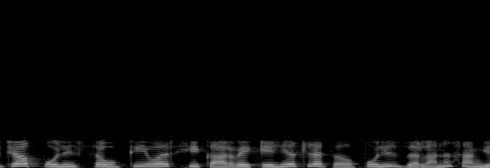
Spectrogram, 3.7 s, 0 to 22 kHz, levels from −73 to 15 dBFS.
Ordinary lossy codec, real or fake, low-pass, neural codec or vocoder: none; fake; 3.6 kHz; codec, 16 kHz, 2 kbps, X-Codec, HuBERT features, trained on LibriSpeech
